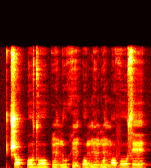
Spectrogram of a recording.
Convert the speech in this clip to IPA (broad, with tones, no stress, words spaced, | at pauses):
t͡ʃɔ˦˨k͡po˧doː˧ kʷĩ˨nu˧hĩ˦ po˧ŋĩ˧ ɡʷĩ˦˨ŋɔ˨voː˧ze˦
